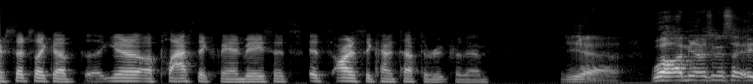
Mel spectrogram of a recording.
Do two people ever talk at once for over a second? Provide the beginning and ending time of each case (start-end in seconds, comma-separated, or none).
none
